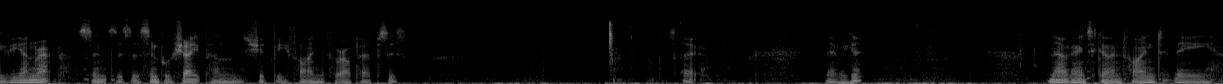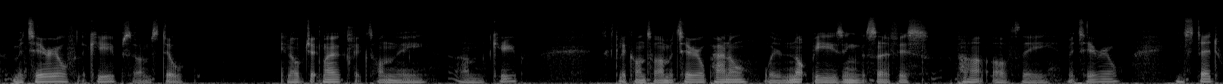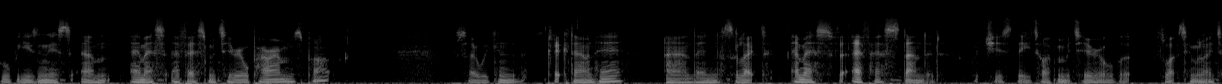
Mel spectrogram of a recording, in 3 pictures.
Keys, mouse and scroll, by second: 5.0 click, 6.8 click, 10.2 Tab, 18.3 click, 23.4 click, 24.0-28.4 drag, 28.6-29.5 drag, 31.4 click.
